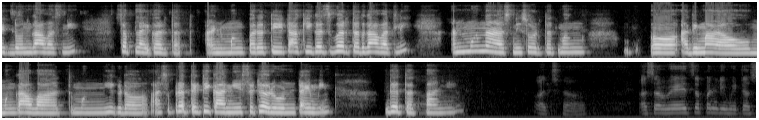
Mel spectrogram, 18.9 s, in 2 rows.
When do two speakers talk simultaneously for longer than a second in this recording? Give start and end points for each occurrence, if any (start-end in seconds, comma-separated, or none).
none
